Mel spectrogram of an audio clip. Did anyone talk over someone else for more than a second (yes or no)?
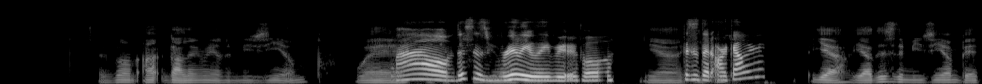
yes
